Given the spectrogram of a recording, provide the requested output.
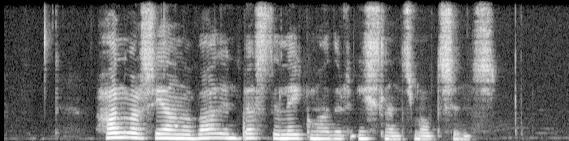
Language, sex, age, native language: Icelandic, female, 18-19, Polish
